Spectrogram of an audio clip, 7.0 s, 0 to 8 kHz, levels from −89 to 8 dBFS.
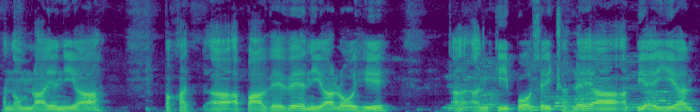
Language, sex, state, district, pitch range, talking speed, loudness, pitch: Mizo, male, Mizoram, Aizawl, 115-135 Hz, 255 wpm, -16 LUFS, 120 Hz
